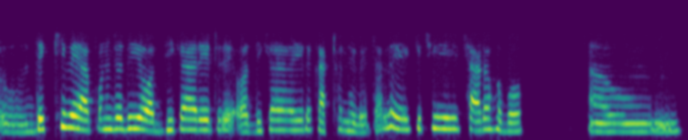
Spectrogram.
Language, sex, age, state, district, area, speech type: Odia, female, 60+, Odisha, Gajapati, rural, conversation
